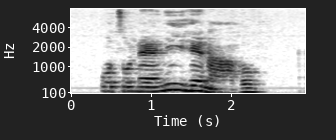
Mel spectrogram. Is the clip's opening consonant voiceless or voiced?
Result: voiceless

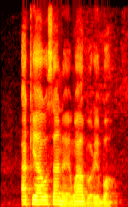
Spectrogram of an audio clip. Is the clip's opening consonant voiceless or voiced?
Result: voiceless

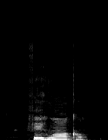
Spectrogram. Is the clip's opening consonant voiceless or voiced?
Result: voiceless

